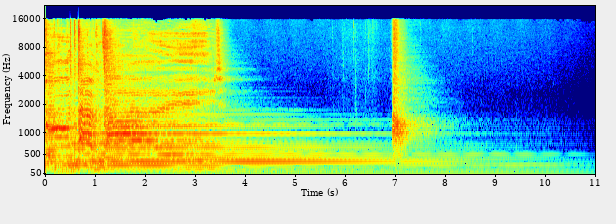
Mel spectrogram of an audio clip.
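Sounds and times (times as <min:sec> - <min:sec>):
acoustic guitar chord ringing: 0:00.0 - 0:11.0
sharp strike on guitar strings: 0:06.9 - 0:08.6.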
